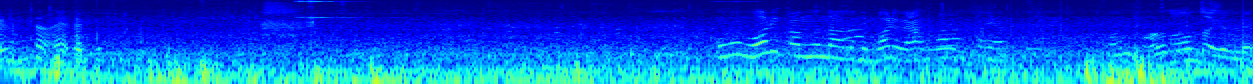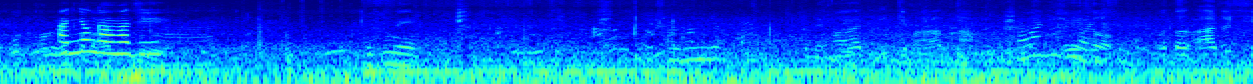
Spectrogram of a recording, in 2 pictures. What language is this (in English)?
Korean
